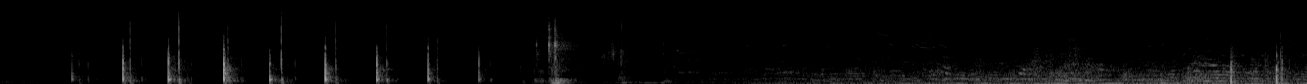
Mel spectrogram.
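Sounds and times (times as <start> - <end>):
footsteps walking: 0.7 - 4.9.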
